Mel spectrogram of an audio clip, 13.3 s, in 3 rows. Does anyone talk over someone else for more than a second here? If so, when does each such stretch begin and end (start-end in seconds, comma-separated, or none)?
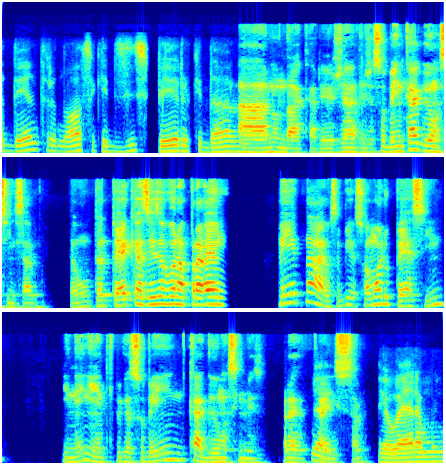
none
